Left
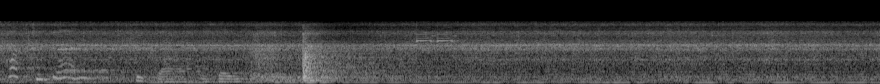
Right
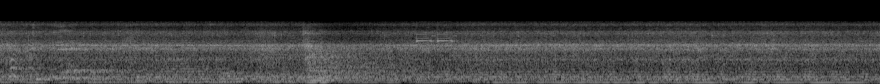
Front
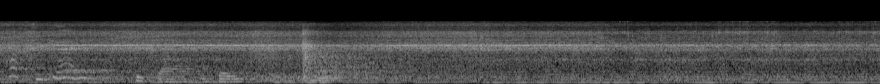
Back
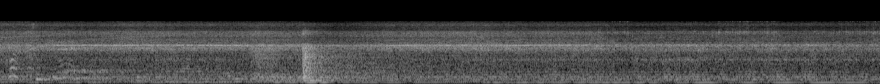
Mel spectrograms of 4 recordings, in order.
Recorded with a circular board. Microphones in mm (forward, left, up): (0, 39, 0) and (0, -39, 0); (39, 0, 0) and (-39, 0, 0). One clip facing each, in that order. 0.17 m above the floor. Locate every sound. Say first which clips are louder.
0.1 s a man speaking: left 6 dB, back 1 dB; 130° left, 1.3 m; by 2.4 s 35° left, 3 m
2.5 s a drawer: left 2 dB, back 2 dB; 120° left, 5 m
